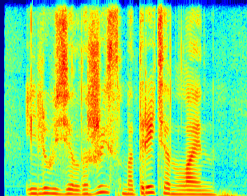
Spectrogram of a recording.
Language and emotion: Russian, neutral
